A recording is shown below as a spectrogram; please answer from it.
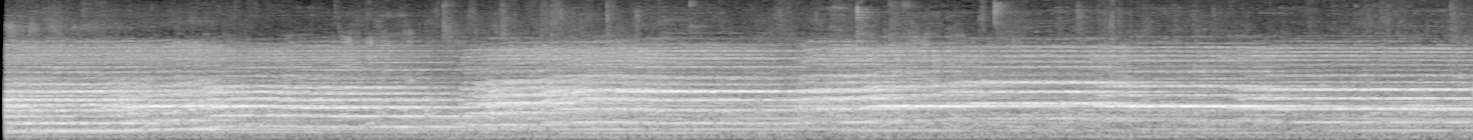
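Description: Devotional-style choral singing: voices holding long sustained notes that slide slowly from one pitch to the next.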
